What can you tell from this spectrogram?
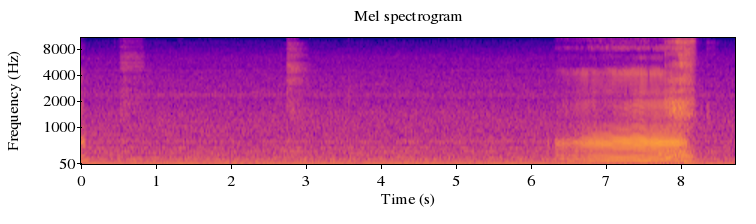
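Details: A sleeper recorded in 2020 gives a single snore: one drawn-out, pitched, rattling breath lasting under two seconds over steady room hiss.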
